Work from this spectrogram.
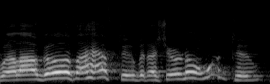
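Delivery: whiny, pitiful, whimpering reluctant voice. Acting out a demon answering someone who resists it, mock whimpering. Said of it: "He falls down on the ground and whimpers and says".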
